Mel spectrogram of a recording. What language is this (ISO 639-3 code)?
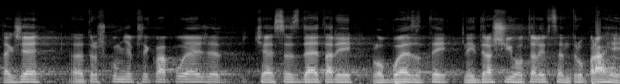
ces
